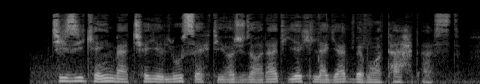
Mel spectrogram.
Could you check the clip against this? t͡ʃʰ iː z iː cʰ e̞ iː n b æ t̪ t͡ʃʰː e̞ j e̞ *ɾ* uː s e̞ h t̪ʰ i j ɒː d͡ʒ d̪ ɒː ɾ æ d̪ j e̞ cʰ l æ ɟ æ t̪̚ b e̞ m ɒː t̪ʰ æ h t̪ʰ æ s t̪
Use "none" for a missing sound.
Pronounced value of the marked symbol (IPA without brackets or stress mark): l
